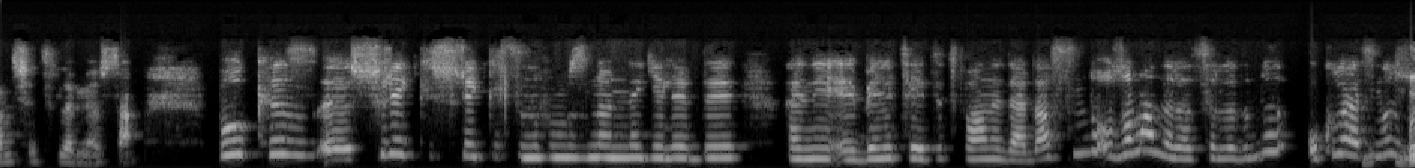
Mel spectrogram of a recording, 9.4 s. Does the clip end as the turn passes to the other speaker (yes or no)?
yes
